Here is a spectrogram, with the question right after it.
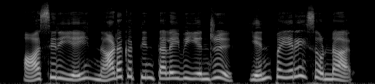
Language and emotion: Tamil, happy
